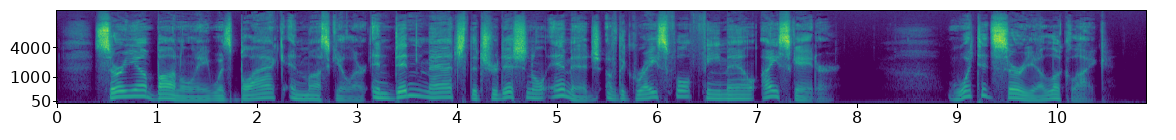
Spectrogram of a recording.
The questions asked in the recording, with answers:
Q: What did Surya look like?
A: Surya was black and muscular.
